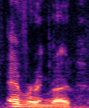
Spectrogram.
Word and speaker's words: Evering Road: I had at least one call saying that my pronunciation of the road, Evering Road, was wrong. It's Evering Road.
